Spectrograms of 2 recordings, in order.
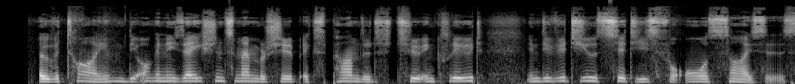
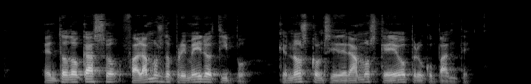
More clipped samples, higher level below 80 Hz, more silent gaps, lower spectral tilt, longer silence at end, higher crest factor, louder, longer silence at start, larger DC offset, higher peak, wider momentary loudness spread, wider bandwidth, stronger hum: neither; first, -54 dBFS vs -60 dBFS; neither; second, -2.5 dB/octave vs -4 dB/octave; second, 0 s vs 0.65 s; about the same, 18 dB vs 22 dB; first, -16 LUFS vs -24 LUFS; about the same, 0.4 s vs 0.45 s; neither; about the same, 0 dBFS vs -2 dBFS; about the same, 13 LU vs 15 LU; first, 16.5 kHz vs 11.5 kHz; neither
